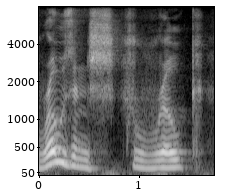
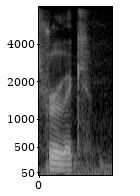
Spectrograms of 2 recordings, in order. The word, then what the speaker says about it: Rozenstruik: We have Jairzinho Rosenstroke. I say Rosenstroke, but he just tweeted exactly how to pronounce it. And I I think it's Struick.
